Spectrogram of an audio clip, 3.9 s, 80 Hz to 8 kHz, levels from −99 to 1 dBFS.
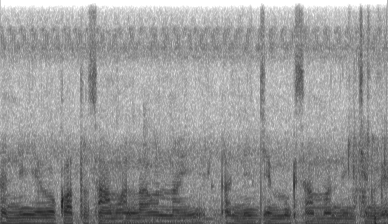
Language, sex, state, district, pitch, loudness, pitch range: Telugu, male, Andhra Pradesh, Manyam, 100 Hz, -19 LUFS, 95-100 Hz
